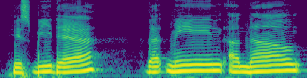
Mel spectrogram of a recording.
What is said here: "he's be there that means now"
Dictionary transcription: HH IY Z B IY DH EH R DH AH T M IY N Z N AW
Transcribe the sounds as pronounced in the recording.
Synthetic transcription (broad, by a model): HH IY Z B IY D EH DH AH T M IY N N AW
